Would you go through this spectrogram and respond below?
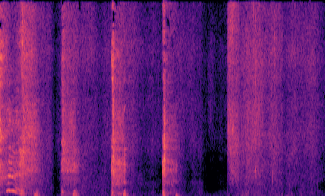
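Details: Four sharp, explosive bursts about a second apart, each with a short voiced tail, then quiet room noise; a run of coughs.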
